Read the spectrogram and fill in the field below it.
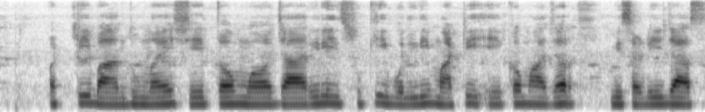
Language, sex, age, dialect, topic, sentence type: Marathi, male, 18-24, Northern Konkan, agriculture, statement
